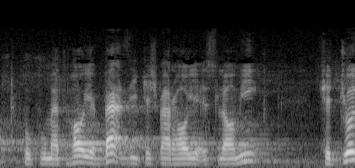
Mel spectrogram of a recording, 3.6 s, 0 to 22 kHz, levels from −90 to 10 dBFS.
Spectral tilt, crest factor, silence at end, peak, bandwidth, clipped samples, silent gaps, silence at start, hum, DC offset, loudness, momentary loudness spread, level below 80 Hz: -7.5 dB/octave; 16 dB; 0 s; -2 dBFS; 8.4 kHz; under 0.1%; none; 0 s; none; under 0.1%; -19 LUFS; 10 LU; -54 dBFS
